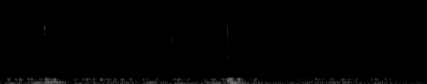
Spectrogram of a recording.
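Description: Faint typing on a computer keyboard: several separate keystrokes at an uneven pace.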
